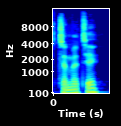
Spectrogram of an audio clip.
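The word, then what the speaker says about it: Timothée: that looks incredible so this Timothy shamaly I think that's how you pronounce his name CU everybody thinks it's Timothy it's not it's Timothy the head sculpt is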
